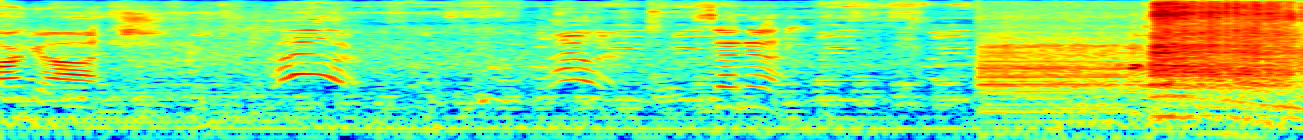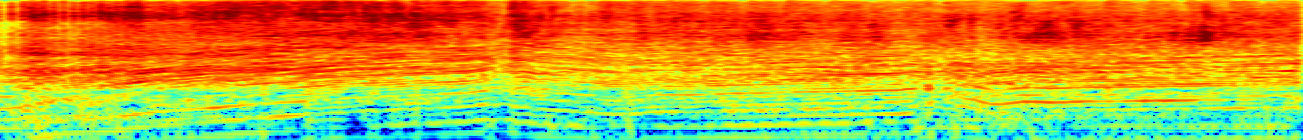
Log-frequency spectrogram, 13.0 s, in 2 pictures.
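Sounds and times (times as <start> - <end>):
car engines revving hard: 4.9 - 13.0.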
